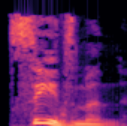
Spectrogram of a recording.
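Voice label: "seedsman", British English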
